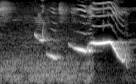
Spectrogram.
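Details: Sumbawa black-naped oriole giving a short fluty phrase: two soft whistled notes, then a rich, loud, sustained whistle that swells and drops away, over a low background murmur.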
